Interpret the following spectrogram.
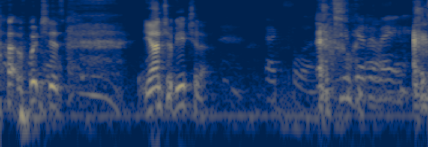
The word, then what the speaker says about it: Ianchovichina: So my toughest task for the day is to pronounce Elena's last name, which is Ianchovichina.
